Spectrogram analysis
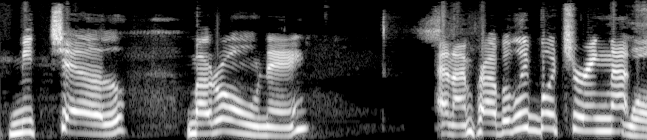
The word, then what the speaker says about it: Michele Morrone: you look at it, it looks like his name is Michele Morrone. Okay? No, it's Michele Morrone.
